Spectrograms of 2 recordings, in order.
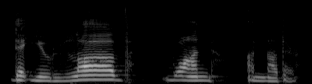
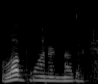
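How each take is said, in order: First: Love drawn out, louder and slow; love stretched as the key word; stress on love. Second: Said in the usual way. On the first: Acted. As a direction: lean on love, give it weight. Repeated love, emphasized.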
